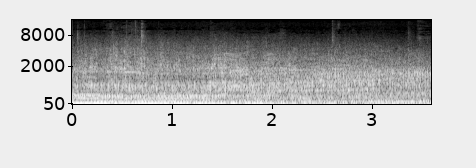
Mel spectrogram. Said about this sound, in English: There's the helicopter now.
